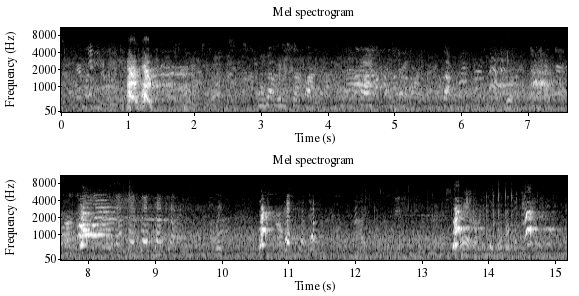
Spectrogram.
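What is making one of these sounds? A dog barks excitedly.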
